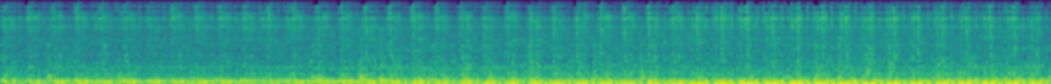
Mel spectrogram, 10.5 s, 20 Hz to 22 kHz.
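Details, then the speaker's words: Engine installed new in fall 2018 with low miles: steady low idle rumble, even firing, no knocks or misses; runs great, though an aftermarket fan shroud occasionally bumps the fan. "okay so you guys heard it run Run's great always has"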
